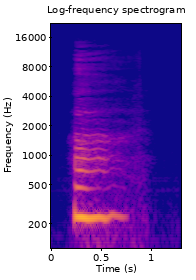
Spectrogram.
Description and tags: Female Voc txt Of
Short parts of never released songs.
If you want you are welcome to share the links to the tracks you used my samples in.
song, voice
